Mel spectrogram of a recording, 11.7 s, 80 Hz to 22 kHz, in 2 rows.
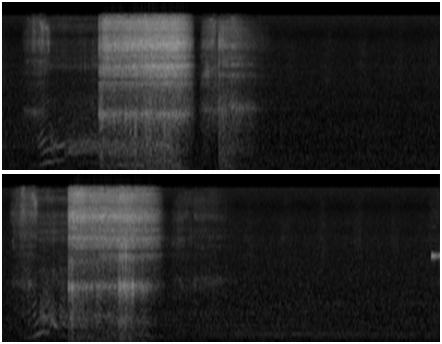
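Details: Two loud, hissing, snorting breaths with a short rattle before each, about 11 a minute; snoring, noisy breathing in sleep.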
